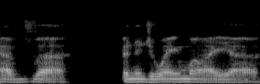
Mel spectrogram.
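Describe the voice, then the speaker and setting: A fairly slow pace from a man with an American accent. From New York State, Hudson Valley. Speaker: retired navy veteran and teacher. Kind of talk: interview. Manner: halting, many fillers.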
